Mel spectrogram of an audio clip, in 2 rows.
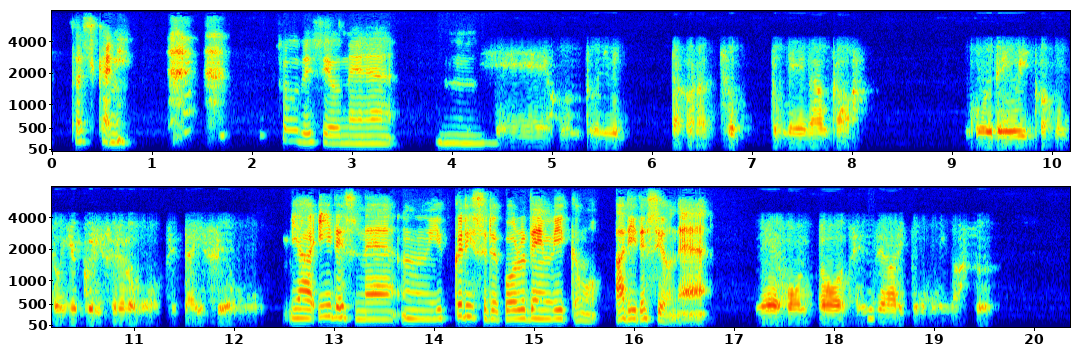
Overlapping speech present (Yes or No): No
